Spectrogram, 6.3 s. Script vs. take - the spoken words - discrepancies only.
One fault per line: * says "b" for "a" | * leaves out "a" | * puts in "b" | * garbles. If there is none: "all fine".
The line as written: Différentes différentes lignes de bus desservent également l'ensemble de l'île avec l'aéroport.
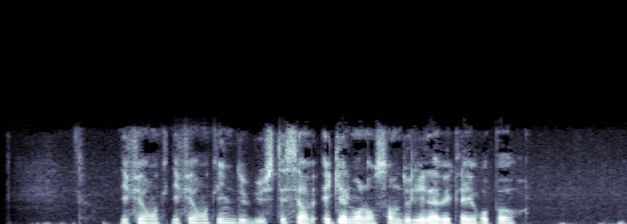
all fine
